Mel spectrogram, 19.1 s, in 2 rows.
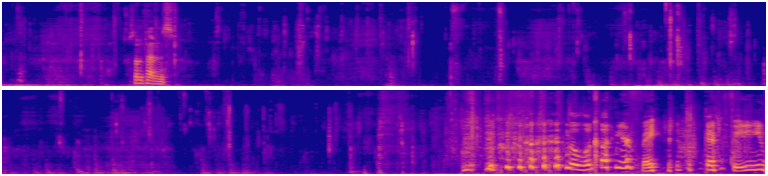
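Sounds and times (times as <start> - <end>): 
sticky chewing of a mouthful of peanut butter: 0.0 - 16.4
speech: 1.6 - 2.3, 16.8 - 19.0
laughter: 15.3 - 18.6.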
